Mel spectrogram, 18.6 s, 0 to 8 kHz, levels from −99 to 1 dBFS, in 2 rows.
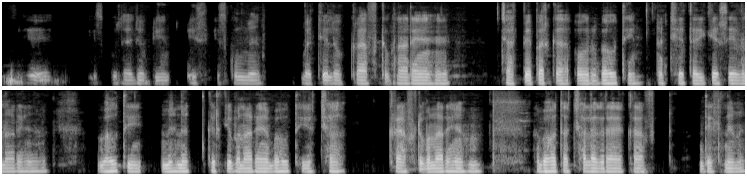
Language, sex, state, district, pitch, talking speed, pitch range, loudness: Hindi, male, Bihar, Lakhisarai, 110 Hz, 170 wpm, 110-115 Hz, -24 LUFS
